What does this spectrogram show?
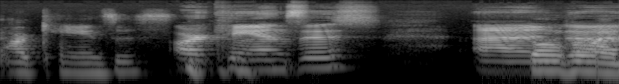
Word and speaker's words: Arkansas: the weird laws, but Arkansas must be pronounced correctly. So if you're visiting, you have to pronounce it correctly. So for that moment, if you guys missed it, Adrian said Arkansas or something like that.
